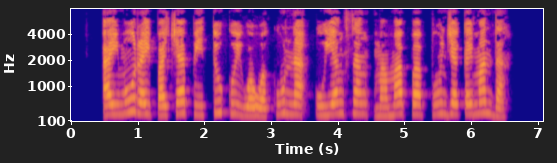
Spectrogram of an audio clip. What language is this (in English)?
Loja Highland Quichua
